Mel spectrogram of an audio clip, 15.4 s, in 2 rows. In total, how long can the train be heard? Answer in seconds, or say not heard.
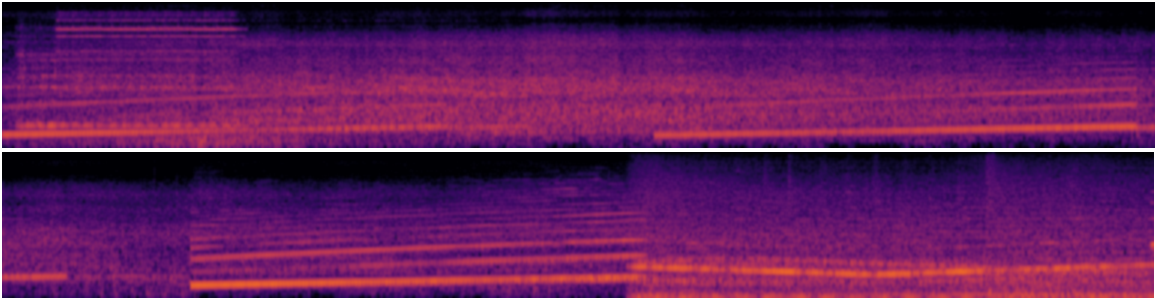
15 s.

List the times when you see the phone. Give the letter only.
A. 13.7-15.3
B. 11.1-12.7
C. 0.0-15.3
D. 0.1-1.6
D.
